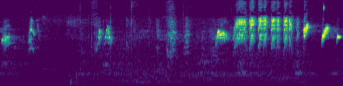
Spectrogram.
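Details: Red-whiskered bulbul: scattered whistled notes at first, then a fast, rhythmic burst of chirped syllables repeated several times a second, ending in two sharp whistles, with low background hum.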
